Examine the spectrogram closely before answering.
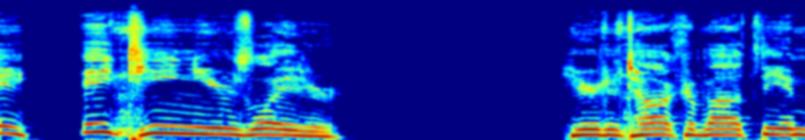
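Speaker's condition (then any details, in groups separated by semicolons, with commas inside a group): Parkinson's disease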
